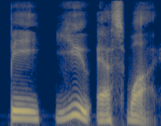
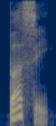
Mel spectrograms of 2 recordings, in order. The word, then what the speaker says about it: busy: Notice that the word busy is spelled B-U-S-Y, but it's not pronounced bussy, it's pronounced busy, like it should be spelled B-I-Z-Y.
